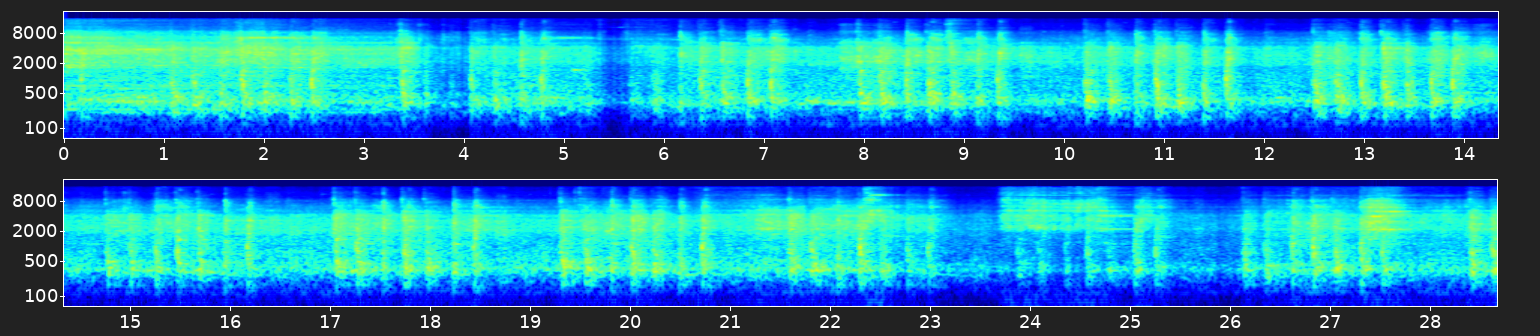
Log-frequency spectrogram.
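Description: Wheels of a JR Freight container train's flatcars clattering over rail joints as the wagons roll past: a fast, steady run of sharp clacks.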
